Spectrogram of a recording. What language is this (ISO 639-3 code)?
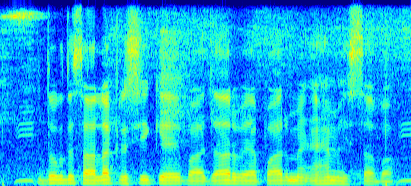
bho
